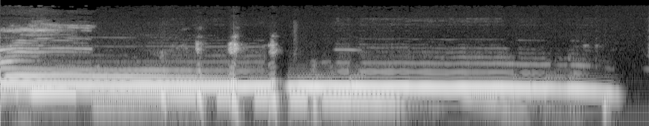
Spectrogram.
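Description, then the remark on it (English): On the Native Roots Radio show, several people howl together like a wolf pack for a Howling for Wolves segment, one of them laughing instead of howling. It is one long, loud, sustained cry with overlapping voices that slides slightly downward and fades out after about four seconds. “There was one wolf that was laughing and not howling.”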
